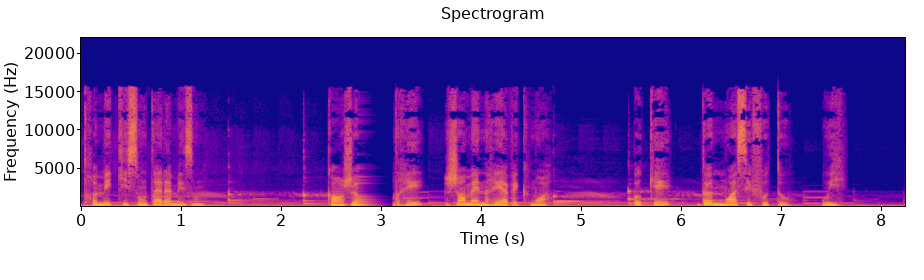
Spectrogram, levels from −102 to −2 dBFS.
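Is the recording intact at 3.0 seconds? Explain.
No. At 3.0 seconds the audio is inside a long network dropout, from 2.77 to 3.13 s. About 340 ms of sound is lost. The last sound continues as a fading buzz, then briefly goes silent. Likely cause: audio that never arrived.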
